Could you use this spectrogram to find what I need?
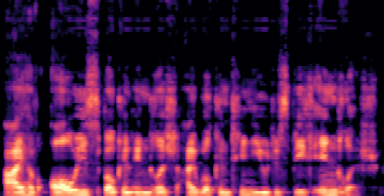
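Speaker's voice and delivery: put-on boy answering his mother, disgusted. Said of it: "in a very disgusted voice".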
